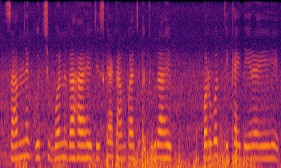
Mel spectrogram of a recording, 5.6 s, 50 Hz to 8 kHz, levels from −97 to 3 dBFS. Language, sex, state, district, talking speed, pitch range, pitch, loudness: Hindi, female, Uttar Pradesh, Jalaun, 160 wpm, 220-230 Hz, 225 Hz, -24 LUFS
